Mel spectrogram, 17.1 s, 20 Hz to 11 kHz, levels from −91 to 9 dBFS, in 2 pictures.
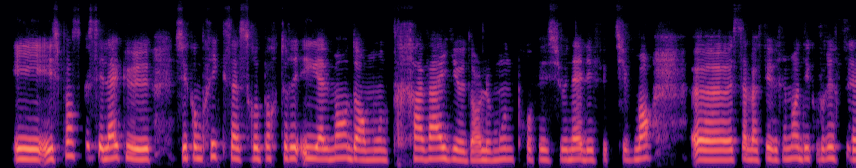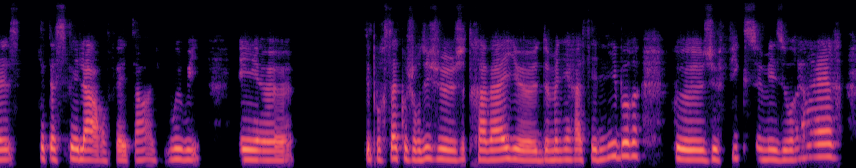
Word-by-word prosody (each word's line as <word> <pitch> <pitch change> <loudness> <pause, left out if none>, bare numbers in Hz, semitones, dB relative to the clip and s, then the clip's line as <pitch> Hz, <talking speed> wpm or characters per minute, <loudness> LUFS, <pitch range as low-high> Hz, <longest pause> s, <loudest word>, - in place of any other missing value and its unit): et 200 -1 +6
et - - +4
je 205 - -11
pense 270 0 -2
que 230 - -7
c'est 215 -2 +2
là 220 +2 +5
que 205 -3 +4 0.3
j'ai 220 - +1
compris 225 +3 -2
que - - -19
ça 215 -2 +1
se 205 - -13
reporterait 220 +1 +1
également 215 +1 +1
dans 200 -3 +2
mon 190 0 -4
travail, 205 0 0
heu, 180 - -1
dans 180 - -1
le 185 -1 -1
monde 200 +2 -5
professionnel 195 0 -3
effectivement, 195 +3 -4 0.4
heu, 190 0 +5
ça 190 +2 -4
m'a 190 -1 0
fait 200 +2 -2
vraiment 205 +3 -3
découvrir 210 +1 -2
ce 195 -1 0
c - - -18 0.2
cet 210 0 -1
aspect-là 200 -1 +2
en 175 - -9
fait, 95 - -3
hein 190 +1 -6
oui 200 +1 +1
oui 190 +3 -3 0.4
et 195 -1 +4
heu, 135 - +1 0.8
c'est - - -1
pour 195 - -6
ça 215 -1 +2
qu'aujourd'hui 205 0 -1
je 200 -2 +2
je 195 +2 -5
travaille, 195 +2 +2
heu, 180 -1 +1
de 185 +1 -3
manière 190 +1 -2
assez 195 +1 -2
libre, 260 +5 +2 0.3
que 190 -2 +5
je 200 +2 0
fixe 210 +1 -11
mes 190 -1 -1
horaires, 240 +6 -1
200 Hz, 205 wpm, -24 LUFS, 190-215 Hz, 0.8 s, et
